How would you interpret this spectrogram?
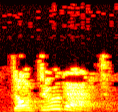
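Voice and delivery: high, loud mock scolding; exasperated shout. Psychiatrist to bulimic patient, exasperated shouting. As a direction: shout it as an appalled comic therapist.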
